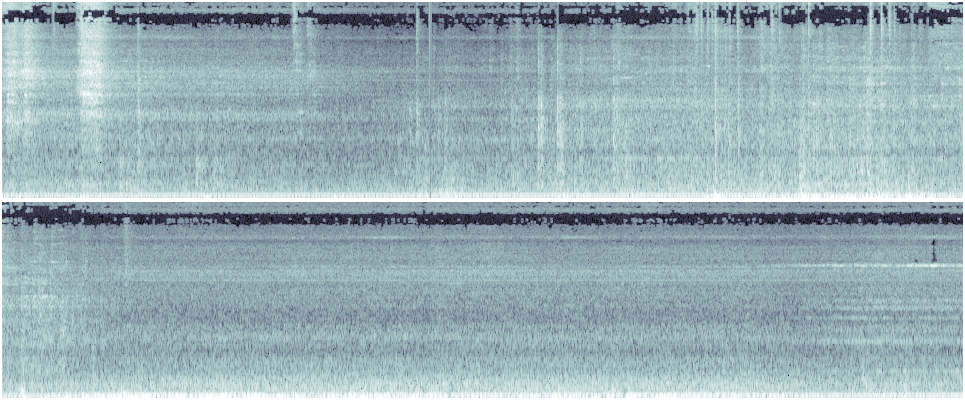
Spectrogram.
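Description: Train running along the track: a steady low rumble with scattered light clicks and rattles, growing louder about twelve seconds in.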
